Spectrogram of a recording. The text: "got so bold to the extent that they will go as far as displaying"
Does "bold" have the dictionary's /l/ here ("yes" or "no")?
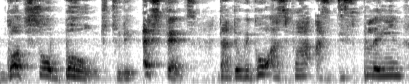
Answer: yes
